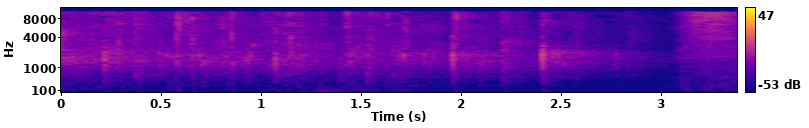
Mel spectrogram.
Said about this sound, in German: Hey, gebt doch mal der Band einen Applaus. Sie, glaube ich, verdient.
